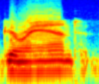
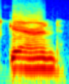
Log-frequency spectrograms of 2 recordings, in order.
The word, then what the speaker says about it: Garand: Some people pronounce it Garand, but I learned that the correct pronunciation for it's Garand.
